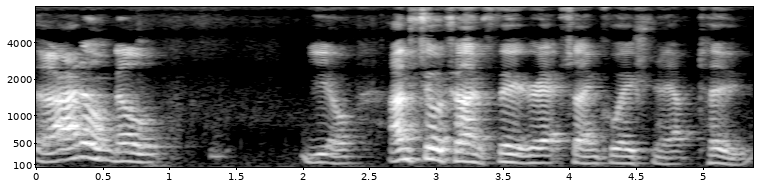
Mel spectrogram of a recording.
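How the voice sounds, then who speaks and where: A man speaks with a Southern US accent, somewhat breathy. Audible room echo is present. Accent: Southern US (Georgia). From US South, northwest Georgia. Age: 60s. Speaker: local political candidate. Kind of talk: interview. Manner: halting.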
